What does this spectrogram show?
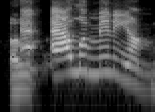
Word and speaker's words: aluminium: I can't pronounce it. Aluminium. No, it's not. Yes, it is. It's aluminium. It is not. In other countries, it is. It's aluminium, isn't it? It's aluminum. No, in America, but not when you pronounce it correctly.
